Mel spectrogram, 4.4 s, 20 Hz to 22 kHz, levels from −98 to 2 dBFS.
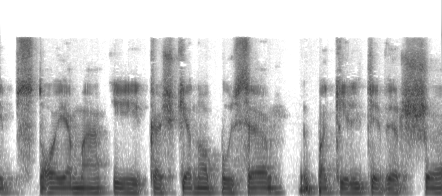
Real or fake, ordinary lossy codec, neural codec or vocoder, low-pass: real; MP3, 64 kbps; none; 9.9 kHz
